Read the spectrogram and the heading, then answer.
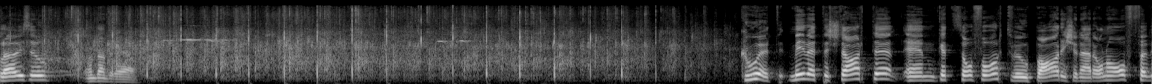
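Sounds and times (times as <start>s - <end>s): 
speech: 0.0s - 1.5s, 7.4s - 11.5s
audience applauding: 0.0s - 7.5s.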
